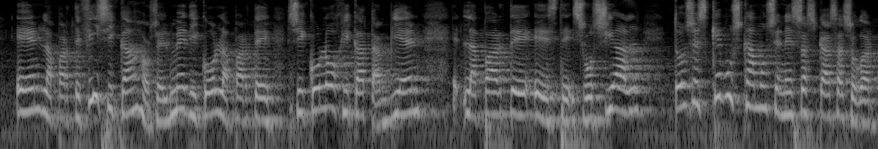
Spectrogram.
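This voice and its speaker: The speech moves at a very slow pace with very even loudness and ordinary pitch variation, with audible room echo and noticeable background noise. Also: woman, fairly high pitch for a woman. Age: 70s. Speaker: charity founder, nurse. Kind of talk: testimony.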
